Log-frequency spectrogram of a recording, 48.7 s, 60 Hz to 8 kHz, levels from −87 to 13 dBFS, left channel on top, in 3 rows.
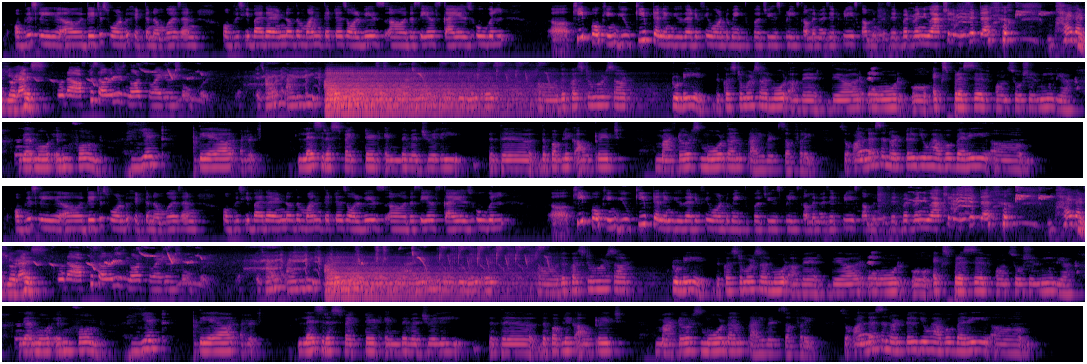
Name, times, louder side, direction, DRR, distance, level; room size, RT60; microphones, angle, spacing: voice 1, 0.2-3.0 3.3-7.5 8.2-16.6 17.1-19.3 20.0-20.5 29.2-29.4 32.7-33.0 34.4-34.6 35.3-35.4 45.2-45.6, left 2 dB, 25° left, 1.0 m, -35 dB
sound 1, 13.1-13.3 13.6-19.4 19.9-24.7, right 6 dB, 40° right, 0.7 m, -42 dB
voice 2, 15.9-16.8 20.2-25.7 26.3-34.0 34.4-34.8 35.4-36.2 36.9-39.4 39.8-41.7 42.3-44.7 45.0-47.9, left 1 dB, 50° left, 1.6 m, -37 dB
sound 2, 21.1-25.2, left 5 dB, 80° left, 0.4 m, -34 dB
9.0 x 4.5 x 7.0 m
head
